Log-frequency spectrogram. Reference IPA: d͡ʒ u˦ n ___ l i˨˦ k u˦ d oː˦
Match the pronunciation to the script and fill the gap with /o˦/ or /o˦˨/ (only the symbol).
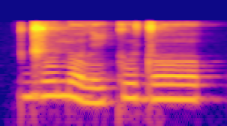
o˦˨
